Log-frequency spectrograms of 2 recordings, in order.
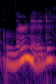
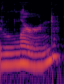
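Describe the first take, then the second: First: Learned said LUR-nid, with the -ed sounded; learned as two syllables. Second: Learned said as one syllable, lurnd. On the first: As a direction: give learned a separate second syllable. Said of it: "a syllable that normally wouldn't be pronounced". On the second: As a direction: end learned straight on the D, no separate -ed. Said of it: "you're not pronouncing this last part". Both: Shown as a demonstration.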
